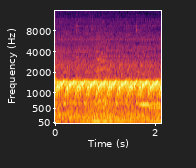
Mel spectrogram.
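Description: An electronic alarm blares without stopping inside a museum at Fort Recovery, a warbling tone that rises and falls in quick, regular cycles, loud and steady, with no one speaking.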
